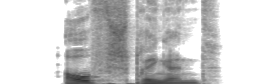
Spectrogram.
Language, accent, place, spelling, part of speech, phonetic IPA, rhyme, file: German, Germany, Berlin, aufspringend, verb, [ˈaʊ̯fˌʃpʁɪŋənt], -aʊ̯fʃpʁɪŋənt, De-aufspringend.ogg
- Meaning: present participle of aufspringen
